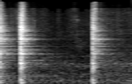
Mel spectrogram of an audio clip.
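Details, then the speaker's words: Toyota FJ Cruiser on Shafer Trail, Moab, pipe moved: two sharp metallic thuds as the exhaust strikes the frame. Fix considered: bend the hangers lower or add heat-rated rubber padding. "Good news, guys, I found the culprit of the thudding sound. It was the exhaust."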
